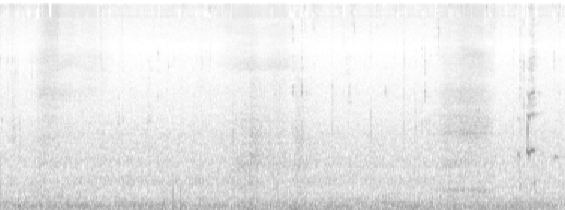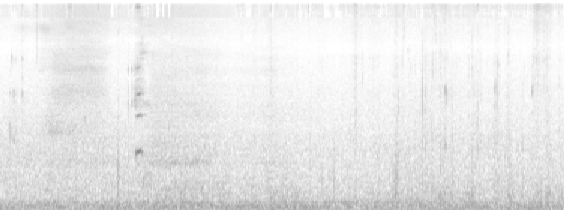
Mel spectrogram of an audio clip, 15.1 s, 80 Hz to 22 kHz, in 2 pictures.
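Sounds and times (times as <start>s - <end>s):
kitten mewing: 6.9s - 7.5s, 9.2s - 9.6s.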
